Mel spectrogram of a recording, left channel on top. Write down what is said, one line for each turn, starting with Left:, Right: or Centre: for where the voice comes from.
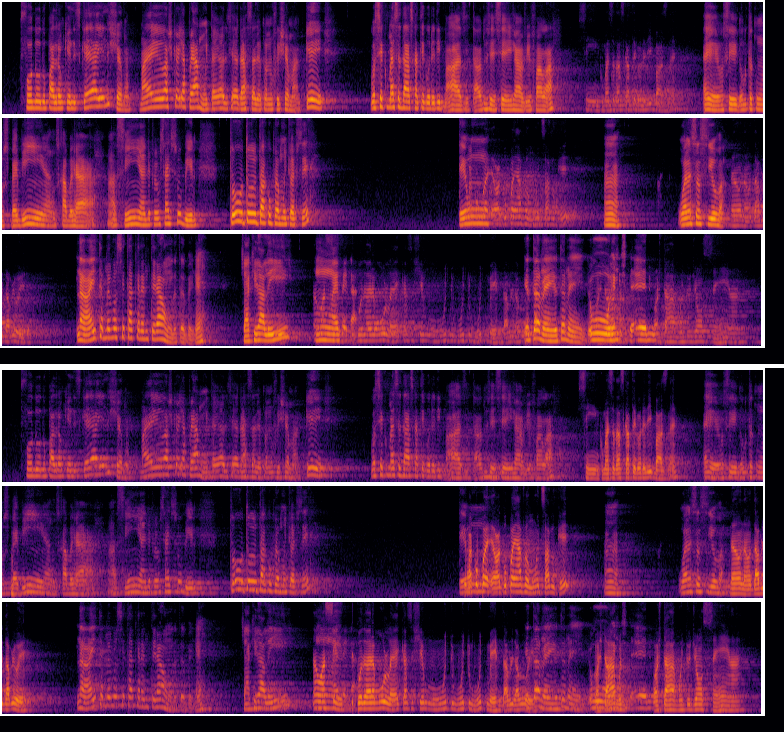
Left: for do, do padrão que eles querem, aí eles chamam. Mas eu acho que eu ia apanhar muito. Aí eu disse, "Ah, graças a Deus que eu não fui chamado. Porque Você começa a dar as categorias de base e tal. Não sei se você já ouviu falar.
Right: Sim, começa das categorias de base, né?
Left: É, você luta com os pebinha,
Right: <laughs>
Left: os cabos já assim, aí depois você vai subindo. Tu, tu, tu acompanha muito o UFC? Tem
Right: Eu
Left: um.
Right: acompa- eu acompanhava muito, sabe o quê?
Left: Ah, o Anderson Silva.
Right: Não, não, WWE.
Left: Não, aí também você tá querendo ter a onda também, né? Que aquilo ali
Right: Não,
Left: não
Right: assim,
Left: é verdade.
Right: quando eu era moleque, eu assistia muito, muito, muito mesmo WWE.
Left: Eu também, eu também. O
Right: Gostava
Left: Rei Mistério.
Right: muito, gostava muito do John Cena,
